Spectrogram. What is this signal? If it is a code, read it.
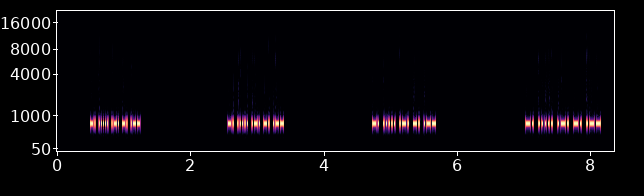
Morse code, heard as a keyed tone, about 62 wpm, 700 Hz. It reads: N5RNW N5RNW N5RNW N5RNW
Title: Speed Racing - USA Call Signs 50wpm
